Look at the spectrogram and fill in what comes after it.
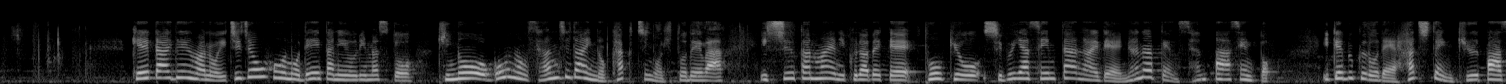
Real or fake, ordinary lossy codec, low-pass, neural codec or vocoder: fake; none; none; codec, 16 kHz, 1 kbps, X-Codec, HuBERT features, trained on general audio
